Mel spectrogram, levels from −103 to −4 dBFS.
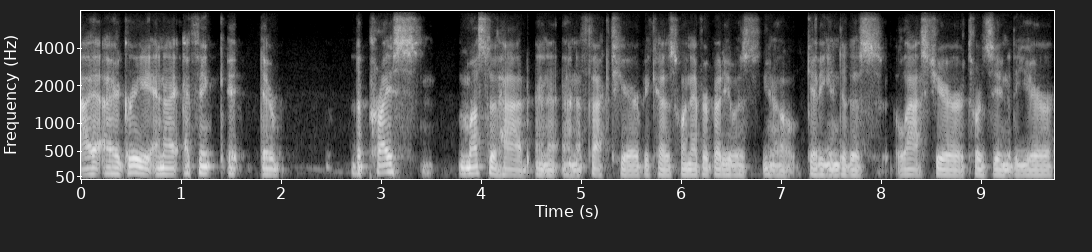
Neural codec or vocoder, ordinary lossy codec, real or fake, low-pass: codec, 16 kHz, 16 kbps, FunCodec, trained on LibriTTS, 50 frames a second; Opus, 32 kbps; fake; 7.2 kHz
